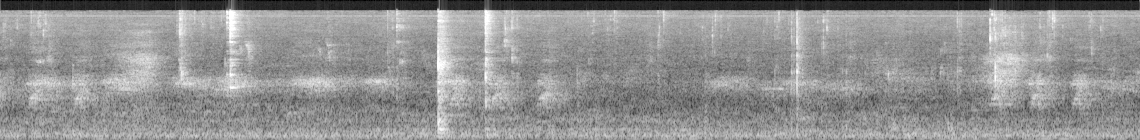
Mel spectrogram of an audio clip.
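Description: Close-up eating sounds: wet chewing and lip smacks from a man eating rice and fish curry with his fingers, with a few sharp mouth clicks.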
